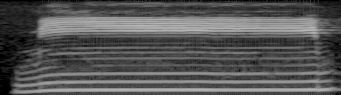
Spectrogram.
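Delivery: میم held very long on one steady note; five-alif stretch. Shown as a demonstration. Teacher demonstrating the length, long held میم. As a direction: draw out میم evenly. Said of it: "میم کو بھی پانچ الف".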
